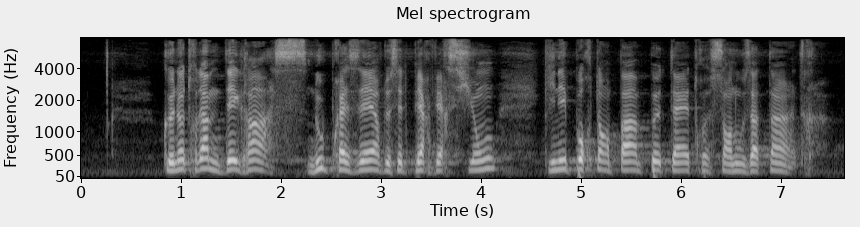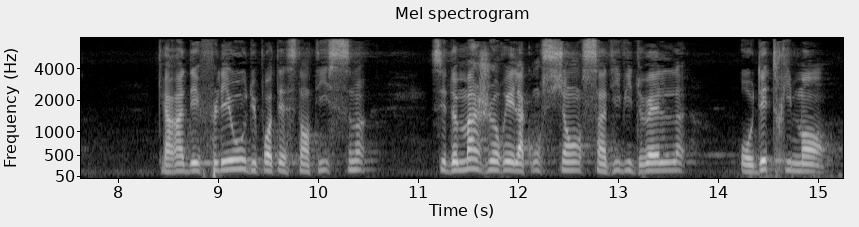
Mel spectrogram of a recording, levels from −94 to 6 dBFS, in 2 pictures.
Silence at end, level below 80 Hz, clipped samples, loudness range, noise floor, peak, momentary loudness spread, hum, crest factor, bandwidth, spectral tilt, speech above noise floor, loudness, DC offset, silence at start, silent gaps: 0.15 s; -60 dBFS; under 0.1%; 4 LU; -66 dBFS; -6 dBFS; 10 LU; none; 22 dB; 8 kHz; -4 dB/octave; 40 dB; -26 LUFS; under 0.1%; 0.85 s; none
